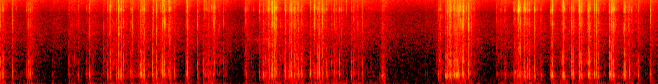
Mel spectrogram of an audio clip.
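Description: Long white-painted nails scratch and pluck through the metal pins of an oval wooden paddle hairbrush, its pins set in a dark rubber cushion, while it is held on a lap. Quiet bursts of rapid, dry crinkly scratching and pattering clicks come and go with brief pauses between them, with a few sharper plucks standing out.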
